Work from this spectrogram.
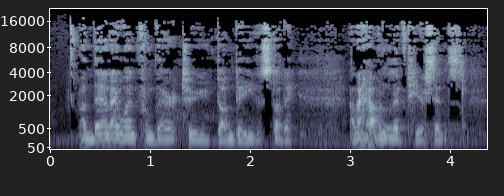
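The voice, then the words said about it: Northern Irish accent. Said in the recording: “your accent is a Northern Irish accent”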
